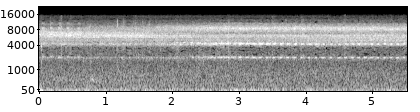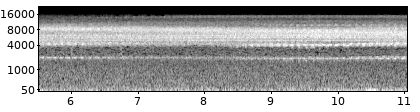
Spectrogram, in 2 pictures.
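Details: Higurashi, evening cicadas, calling in a forest, with wind and falling leaves: a dense, steady, very high shimmering chorus of many insects, with a thin constant tone lower down and a faint pulsing texture throughout.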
